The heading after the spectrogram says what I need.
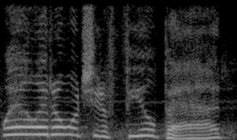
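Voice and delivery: soft soothing mom. Retold or imitated. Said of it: "sometimes we start going".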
